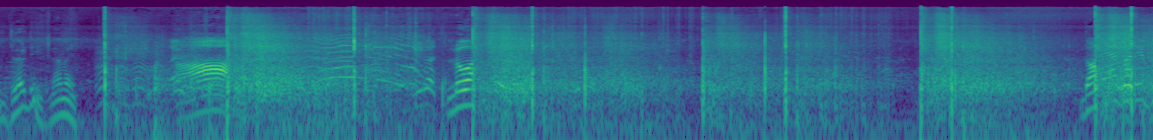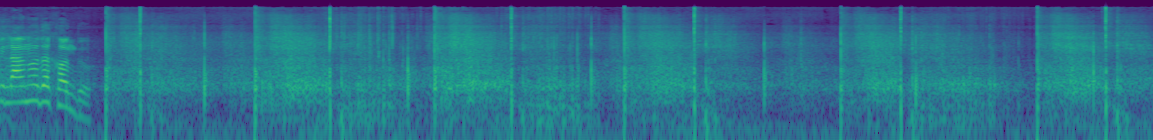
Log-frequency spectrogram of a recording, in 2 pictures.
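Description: A firework cake fires shots into the sky one after another outdoors.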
